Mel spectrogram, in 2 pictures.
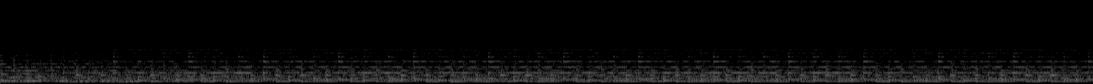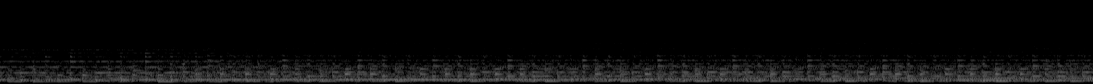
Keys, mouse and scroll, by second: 0.1 Tab, 0.4-1.4 typing, 4.1 double click, 14.9 double click, 20.0 a, 20.5 a, 21.0 scroll down 1, 21.3 scroll up 1, 21.4 scroll down 1.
